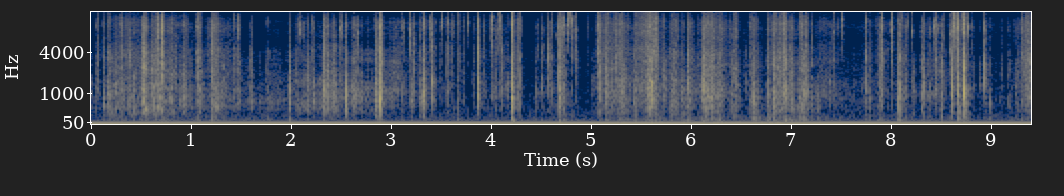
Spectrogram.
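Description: A crumpled sheet of aluminium foil is held in both hands, pulled open and crinkled with the fingers. Dense, dry crackles and sharp bright snaps come in quick irregular bursts over a quiet background, each crackle stopping almost instantly.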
